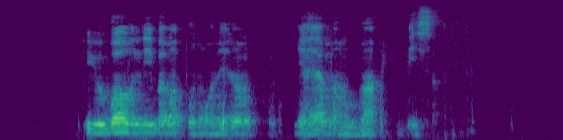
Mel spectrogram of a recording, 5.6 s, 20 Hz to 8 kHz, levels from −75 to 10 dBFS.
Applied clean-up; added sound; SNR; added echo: neural mask model DeepFilterNet 3.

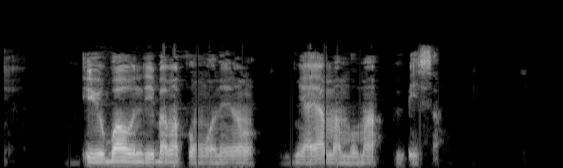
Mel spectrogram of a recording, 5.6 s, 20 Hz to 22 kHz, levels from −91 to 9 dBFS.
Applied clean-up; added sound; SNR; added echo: none; none; none; none.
